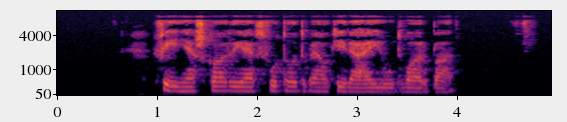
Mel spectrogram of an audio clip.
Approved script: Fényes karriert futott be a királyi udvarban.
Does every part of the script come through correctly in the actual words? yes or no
yes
